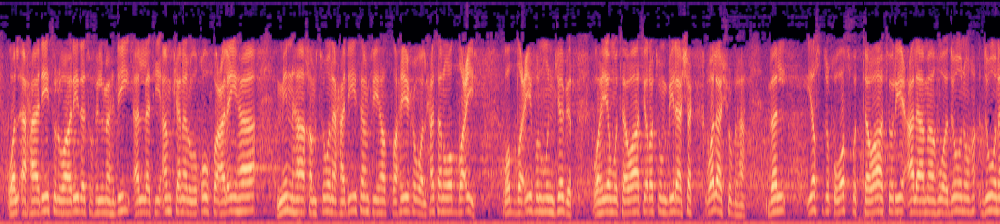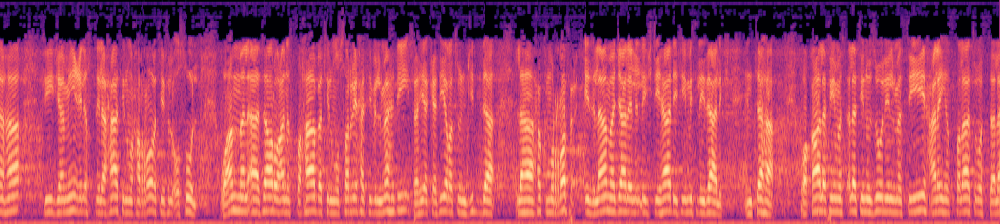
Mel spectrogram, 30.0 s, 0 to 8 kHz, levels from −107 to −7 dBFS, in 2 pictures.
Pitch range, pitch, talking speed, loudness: 165-180 Hz, 175 Hz, 130 wpm, -20 LUFS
